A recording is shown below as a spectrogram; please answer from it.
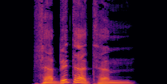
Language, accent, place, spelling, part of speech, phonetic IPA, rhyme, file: German, Germany, Berlin, verbittertem, adjective, [fɛɐ̯ˈbɪtɐtəm], -ɪtɐtəm, De-verbittertem.ogg
- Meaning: strong dative masculine/neuter singular of verbittert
